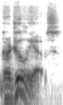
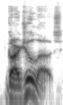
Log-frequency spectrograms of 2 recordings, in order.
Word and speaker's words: Gargiulo's: And it's not Gargiulio's. It would be Gargiulio's if there was an I before the last O, but it's not. There's not. It is just Gargiulo's.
